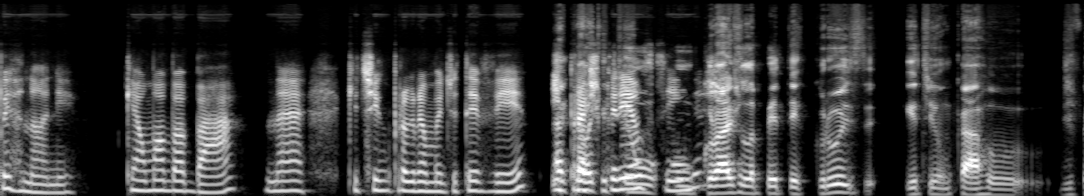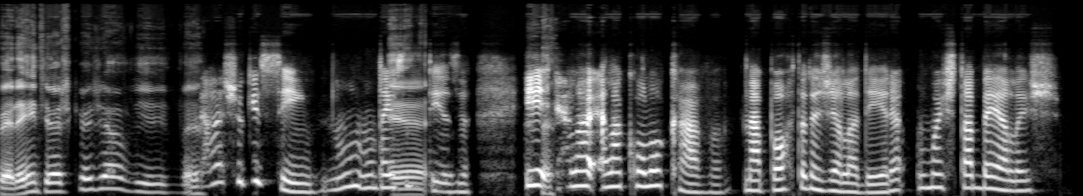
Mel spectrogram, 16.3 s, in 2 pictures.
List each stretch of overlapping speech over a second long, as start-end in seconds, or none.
4.1-5.5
